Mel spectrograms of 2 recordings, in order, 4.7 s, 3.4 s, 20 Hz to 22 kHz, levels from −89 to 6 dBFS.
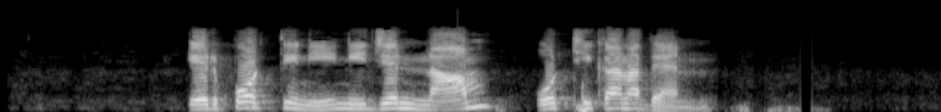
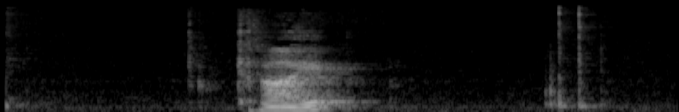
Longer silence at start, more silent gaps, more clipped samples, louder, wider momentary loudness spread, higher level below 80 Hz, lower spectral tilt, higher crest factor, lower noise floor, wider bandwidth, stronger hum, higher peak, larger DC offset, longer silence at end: second, 0.95 s vs 1.2 s; neither; neither; first, -13 LUFS vs -31 LUFS; second, 8 LU vs 26 LU; first, -44 dBFS vs -74 dBFS; about the same, -5 dB/octave vs -6 dB/octave; second, 16 dB vs 22 dB; about the same, -68 dBFS vs -71 dBFS; second, 8 kHz vs 16.5 kHz; neither; first, 0 dBFS vs -14 dBFS; neither; first, 0.95 s vs 0.45 s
